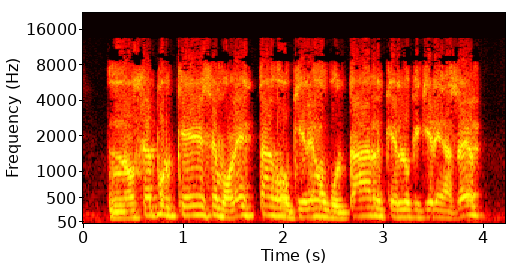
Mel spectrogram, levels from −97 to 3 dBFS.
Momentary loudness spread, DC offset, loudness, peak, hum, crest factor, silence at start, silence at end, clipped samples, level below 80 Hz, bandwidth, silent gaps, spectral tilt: 2 LU; under 0.1%; -19 LUFS; -8 dBFS; none; 12 dB; 0.25 s; 0.25 s; under 0.1%; -62 dBFS; 14 kHz; none; -3 dB/octave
